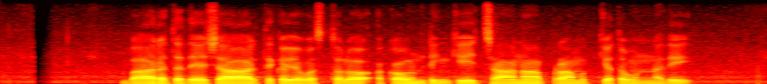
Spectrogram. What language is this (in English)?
Telugu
